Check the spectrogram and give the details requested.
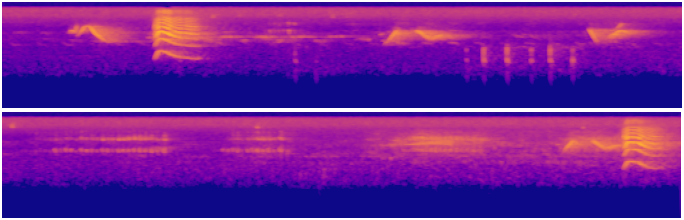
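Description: Red-naped sapsucker giving nasal, squealing mews that slur downward, roughly every two seconds, with a brief run of dry taps and faint songbirds behind.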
